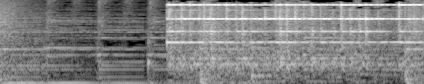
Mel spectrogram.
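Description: A twin-bell mechanical alarm clock ringing. The loud, high ring starts about a second in and cuts off suddenly about a second and a half later.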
